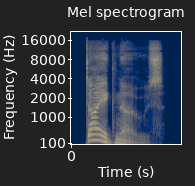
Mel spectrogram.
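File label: "diagnose", British English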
